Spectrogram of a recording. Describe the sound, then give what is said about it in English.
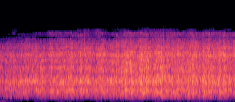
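A steady, continuous rumble of a train rolling along the rails, filling the whole stretch at an even level with faint rattling texture and no voices. “But you do know I was carried on this train.”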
